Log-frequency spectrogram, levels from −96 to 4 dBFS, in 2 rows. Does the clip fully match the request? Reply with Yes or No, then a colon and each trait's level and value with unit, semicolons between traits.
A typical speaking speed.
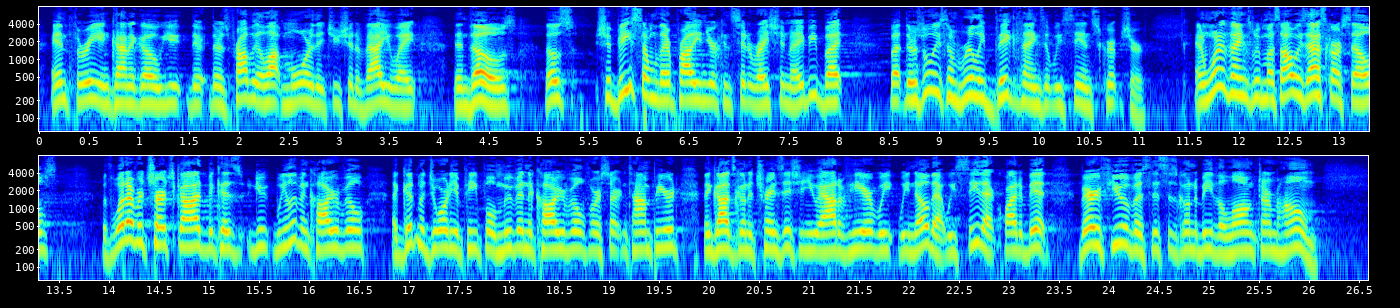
No: fast, 245 wpm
